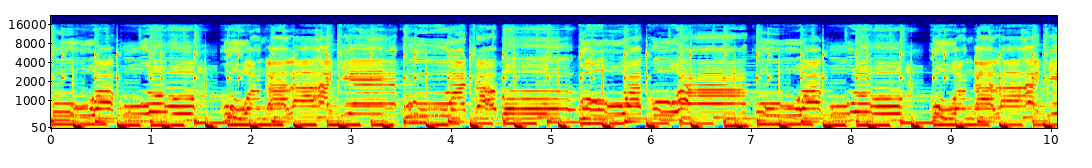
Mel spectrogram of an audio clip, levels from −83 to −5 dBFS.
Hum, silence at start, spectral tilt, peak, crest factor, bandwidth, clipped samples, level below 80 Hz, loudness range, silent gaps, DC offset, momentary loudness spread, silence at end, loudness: none; 0 s; -5 dB/octave; 0 dBFS; 8 dB; 16.5 kHz; under 0.1%; -14 dBFS; 0 LU; none; under 0.1%; 2 LU; 0 s; -9 LUFS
